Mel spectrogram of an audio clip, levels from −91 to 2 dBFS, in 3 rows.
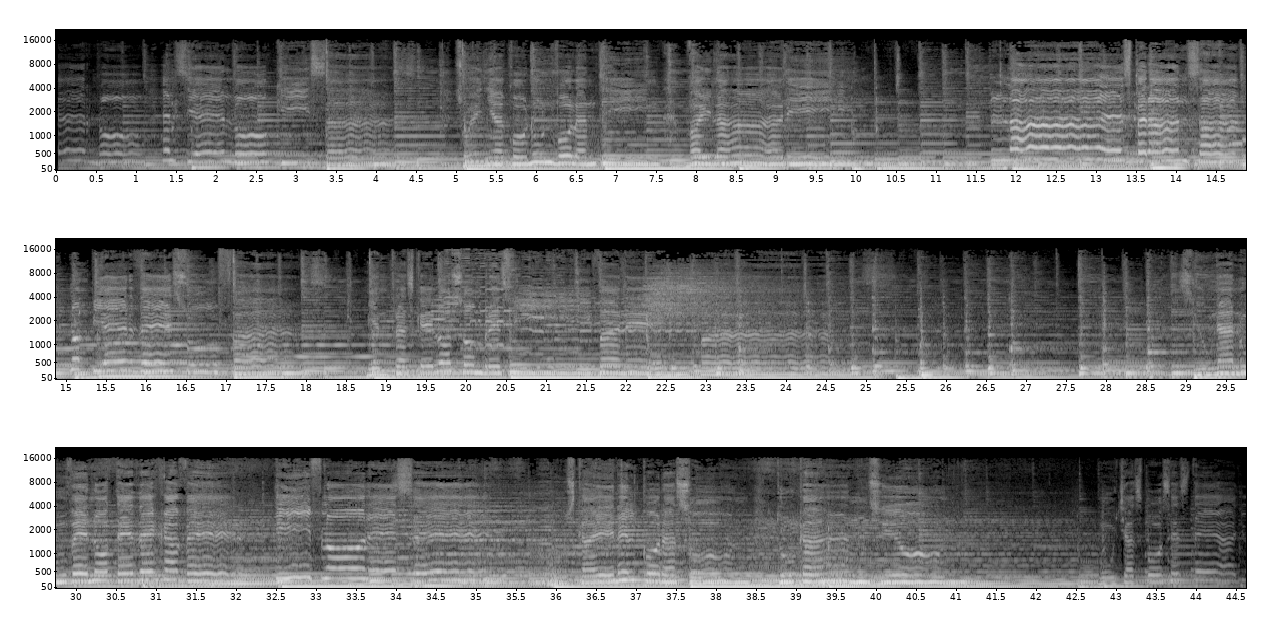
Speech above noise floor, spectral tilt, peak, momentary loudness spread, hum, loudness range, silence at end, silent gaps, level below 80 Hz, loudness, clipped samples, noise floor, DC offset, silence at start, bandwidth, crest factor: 22 dB; -6 dB/octave; -4 dBFS; 10 LU; none; 6 LU; 0.2 s; none; -24 dBFS; -19 LUFS; under 0.1%; -40 dBFS; under 0.1%; 0.05 s; 16.5 kHz; 14 dB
